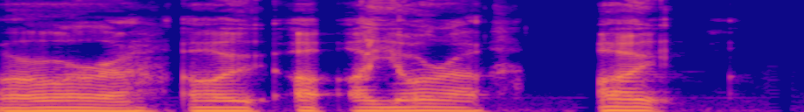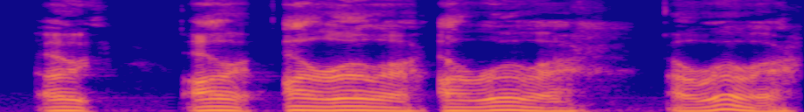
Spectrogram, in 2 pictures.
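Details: Adult man repeatedly attempting one particular word, which he says he cannot say because of his speech impediment; speech impediment (difficulty with a specific word).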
